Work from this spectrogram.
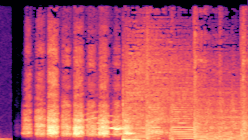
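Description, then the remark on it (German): A dog named Alka pants in quick, rhythmic breathy bursts for about a second, then music with steady tones takes over while the breathing fades underneath. “Bis dahin bleibt fröhlich und ein Wuff von meiner Alka.”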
